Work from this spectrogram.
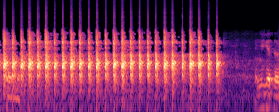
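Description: A knife slices garlic thinly on a cutting board in quick, even rhythmic taps, about five per second and close up, stopping abruptly before a faint trailing sound.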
